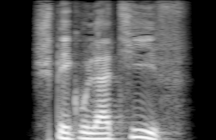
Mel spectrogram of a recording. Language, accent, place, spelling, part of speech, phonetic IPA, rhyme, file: German, Germany, Berlin, spekulativ, adjective, [ʃpekulaˈtiːf], -iːf, De-spekulativ.ogg
- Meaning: speculative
